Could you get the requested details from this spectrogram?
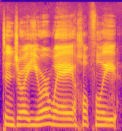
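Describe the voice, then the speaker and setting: Bubbly woman co-host, smooth and dry, laughs often. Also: medium pitch, little pitch movement, fairly quick, no echo. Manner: giggly, bubbly, chatty. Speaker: podcast co-host. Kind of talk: casual chat.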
